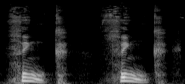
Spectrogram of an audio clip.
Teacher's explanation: El verbo pensar en el presente de inglés es think. La TH de este verbo es la TH suave de inglés y se pronuncia soplando entre la punta de tu lengua y tus dientes de arriba.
